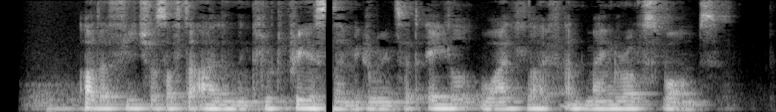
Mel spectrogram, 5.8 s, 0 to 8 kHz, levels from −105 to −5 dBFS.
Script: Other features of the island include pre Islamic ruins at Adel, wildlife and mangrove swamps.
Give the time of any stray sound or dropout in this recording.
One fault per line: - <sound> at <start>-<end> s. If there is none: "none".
- dropout at 2.4-2.5 s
